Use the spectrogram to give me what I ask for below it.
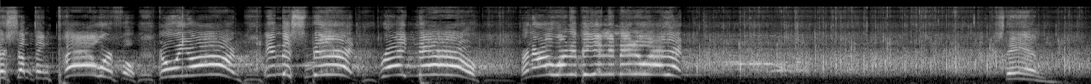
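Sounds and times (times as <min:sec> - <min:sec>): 
speech: 0:00.0 - 0:07.1, 0:10.0 - 0:10.7
crowd clapping during worship: 0:02.2 - 0:10.9.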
